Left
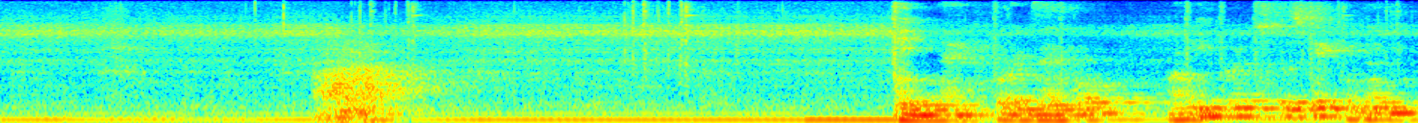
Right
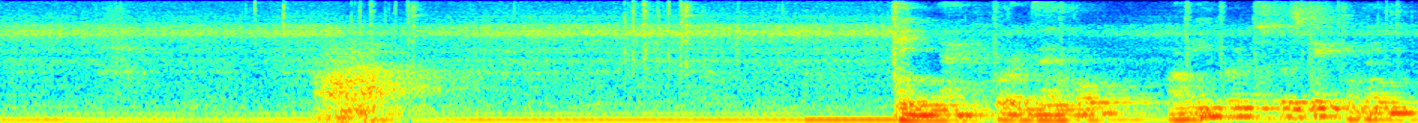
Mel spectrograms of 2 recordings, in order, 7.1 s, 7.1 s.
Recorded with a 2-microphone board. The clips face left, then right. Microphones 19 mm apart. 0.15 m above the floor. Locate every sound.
1.6 s a whoosh: 30° left (ahead or behind), 1.0 m
4.5 s a man speaking: 10° right (ahead or behind), 1.3 m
